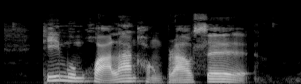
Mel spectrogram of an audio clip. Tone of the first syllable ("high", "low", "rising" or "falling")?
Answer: falling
